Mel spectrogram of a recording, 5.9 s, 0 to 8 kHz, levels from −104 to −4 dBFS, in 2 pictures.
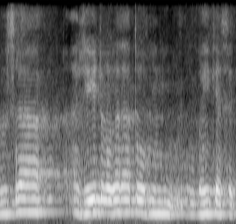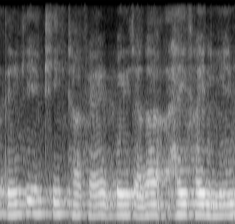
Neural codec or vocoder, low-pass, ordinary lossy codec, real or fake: codec, 16 kHz, 4 kbps, FreqCodec, smaller model; 7.2 kHz; none; fake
